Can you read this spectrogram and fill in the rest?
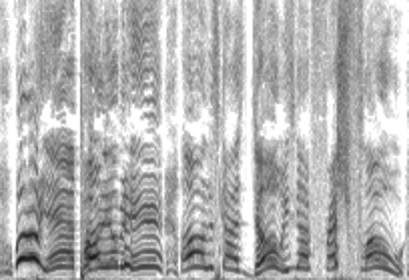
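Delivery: high, loud party whoop; partygoer whoop. Retold or imitated. Host mimicking partygoers cheering loudly. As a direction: cheer like a crowd at a club. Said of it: "everyone will go".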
